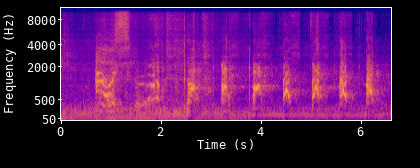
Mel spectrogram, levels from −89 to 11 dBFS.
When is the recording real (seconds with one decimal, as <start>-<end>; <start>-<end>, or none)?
4.0-6.6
